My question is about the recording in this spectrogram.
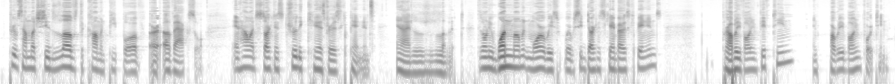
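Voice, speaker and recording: A young man giving an enthusiastic, animated casual book review, gushing as he talks. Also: mid-range voice, a little fast, clear, resonant tone.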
